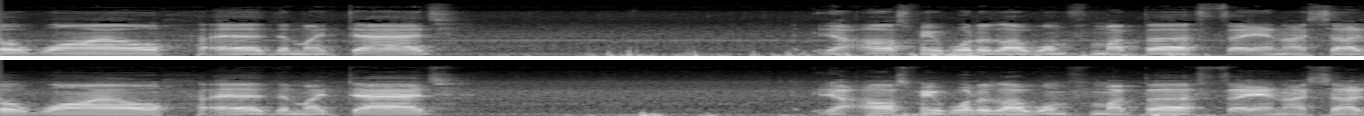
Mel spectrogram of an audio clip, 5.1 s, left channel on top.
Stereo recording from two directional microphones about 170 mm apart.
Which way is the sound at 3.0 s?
Centre (ahead or behind).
